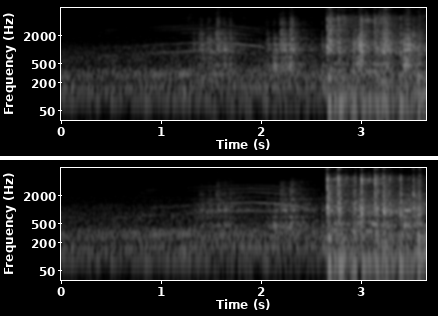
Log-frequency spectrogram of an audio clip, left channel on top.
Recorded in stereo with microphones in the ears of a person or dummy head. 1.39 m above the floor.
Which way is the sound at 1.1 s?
70° left (ahead or behind).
